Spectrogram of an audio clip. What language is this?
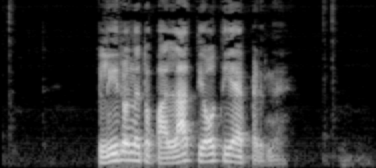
Greek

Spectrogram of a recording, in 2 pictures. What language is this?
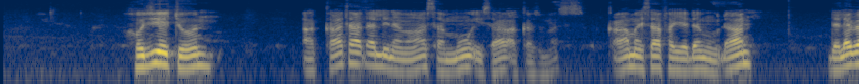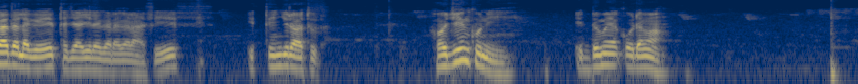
Oromo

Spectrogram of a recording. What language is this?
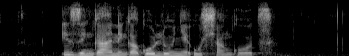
Zulu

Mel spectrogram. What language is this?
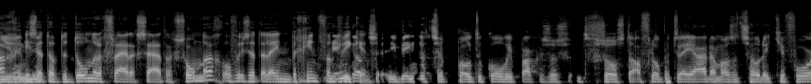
Dutch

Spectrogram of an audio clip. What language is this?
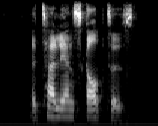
English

